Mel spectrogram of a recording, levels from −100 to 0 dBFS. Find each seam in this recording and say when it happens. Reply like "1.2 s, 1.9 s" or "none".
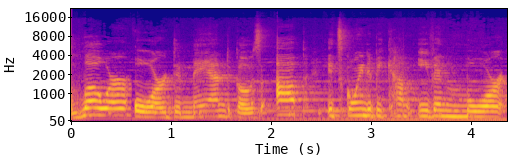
none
